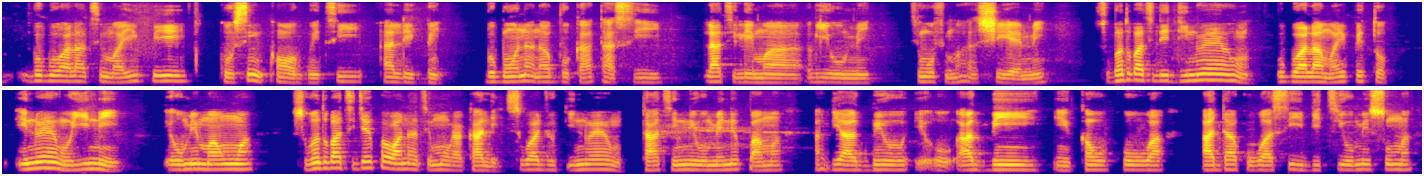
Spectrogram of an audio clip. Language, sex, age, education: Yoruba, male, 30-45, tertiary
